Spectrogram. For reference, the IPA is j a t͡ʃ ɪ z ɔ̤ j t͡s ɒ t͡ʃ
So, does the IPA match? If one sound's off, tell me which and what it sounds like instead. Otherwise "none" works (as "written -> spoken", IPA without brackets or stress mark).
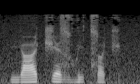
ɪ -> ɛ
